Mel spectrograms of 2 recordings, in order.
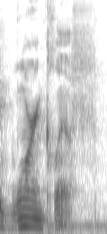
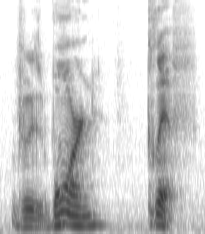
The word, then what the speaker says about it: Wharncliffe: And when I say Wharncliffe, I say Wharncliffe because it's just my pronunciation. So he sent me a text and it was like, Wharncliffe. Say it with me. And so I went through it, but it was, he did, you know, Cliffe.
